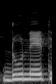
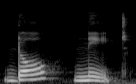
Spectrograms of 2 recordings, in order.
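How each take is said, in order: First: "डोनेट" with the first vowel as a short "du"; "डोनेट" mispronounced, first syllable "du" instead of "do"; wrong pronunciation. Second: "डोनेट" slowly in two parts, "do" and "net"; "डोनेट" sounded out slowly with a clear "o"; correct pronunciation. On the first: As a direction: say "डोनेट" wrongly as "doo-net". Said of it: "नहीं पढ़ेंगे इसको, डो और नेट". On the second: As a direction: break "डोनेट" into a long "do", then "net". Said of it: "डो और नेट". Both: Shown as a demonstration.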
